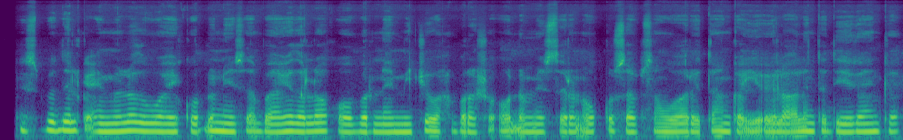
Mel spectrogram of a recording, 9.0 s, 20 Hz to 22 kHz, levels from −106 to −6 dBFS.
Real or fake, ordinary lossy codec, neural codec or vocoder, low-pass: real; none; none; none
